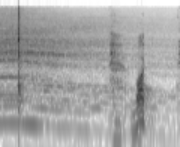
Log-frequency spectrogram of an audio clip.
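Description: An electric motor in the wartime radio set hums steadily, then a switch clicks about a quarter second in. The hum slides down in pitch and fades away as the motor runs down after being switched off.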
